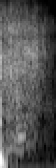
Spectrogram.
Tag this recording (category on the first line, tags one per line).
Sound effects > Human sounds and actions
squelch
mud
organic
cartoon
squish
videogame
funny
game
mouth
splat
booger
clay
